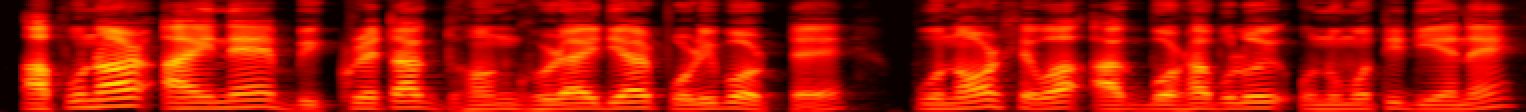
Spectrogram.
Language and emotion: Assamese, neutral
